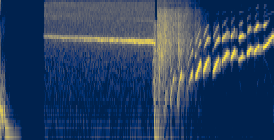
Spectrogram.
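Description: Cartoon sound effects. Right at the start a quick falling zap sounds as the portal gun fires, then a steady high whistle plays over hiss for about a second and a half. A sudden heavy thud comes a little over two seconds in, followed by a fast, repeating, boing-like warble that rises in pitch until the end.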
